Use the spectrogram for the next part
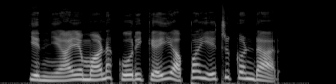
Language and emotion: Tamil, happy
